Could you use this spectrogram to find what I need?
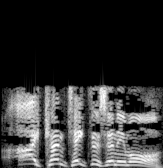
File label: fear; Source Engine; bshift; rosenberg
